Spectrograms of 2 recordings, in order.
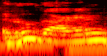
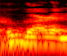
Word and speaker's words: Hoegaarden: Yeah, today we have Hoegaarden, or as it should be pronounced, Hoegaarden, but if you go to a bar and ask for Hoegaarden, they're all going to look at you like you're insane.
